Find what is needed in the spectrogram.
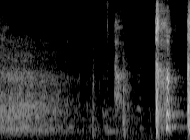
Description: This clip, from the Makers Conference earlier this year, features coughing her way through a live speech.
